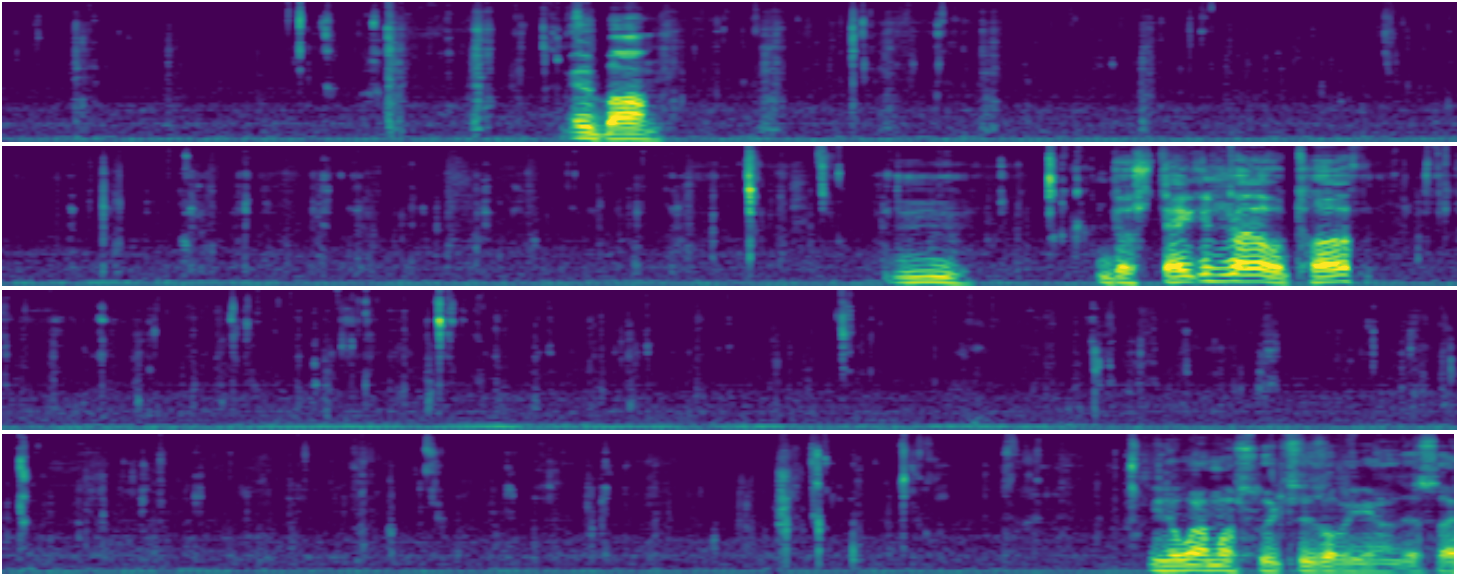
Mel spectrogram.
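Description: A man chews crisp lettuce with wet, crunching sounds close to a microphone.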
